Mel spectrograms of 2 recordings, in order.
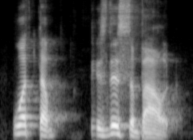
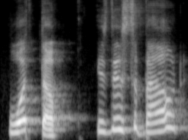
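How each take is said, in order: First: A hint of a whining fan; mild mock complaint. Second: Much higher mocking whine. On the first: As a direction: ask it in a lightly upset put-on tone. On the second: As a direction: whine it like a distraught fan. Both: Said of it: "then she goes".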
